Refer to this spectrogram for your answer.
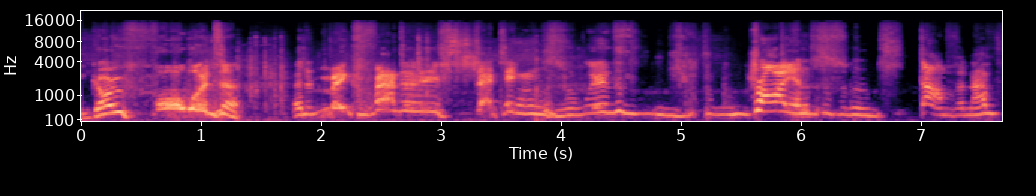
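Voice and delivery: high, slow, booming-herald send-off; drawn-out, theatrical high proclamation; grand mock blessing. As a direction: send them forth like a hammy king. Grandly bestows his blessing on viewer.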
